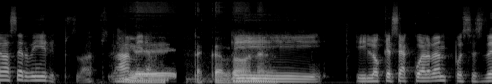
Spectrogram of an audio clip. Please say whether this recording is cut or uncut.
cut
